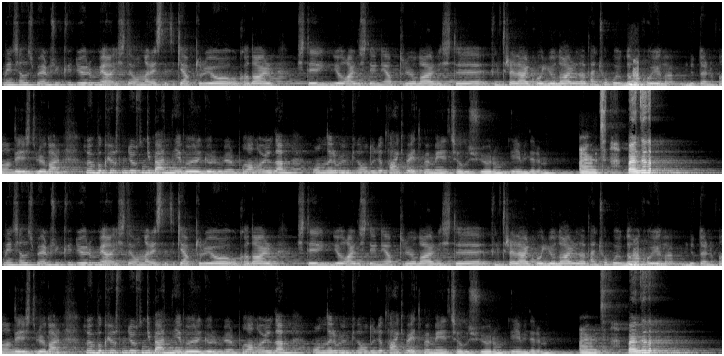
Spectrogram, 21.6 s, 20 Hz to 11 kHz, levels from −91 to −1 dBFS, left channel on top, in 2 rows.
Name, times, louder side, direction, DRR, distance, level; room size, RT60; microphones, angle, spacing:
voice 1, 0.0-19.2, equal, ahead, 9 dB, 0.9 m, -28 dB
voice 2, 19.5-20.5, left 4 dB, 85° left, 15 dB, 0.9 m, -19 dB
28.5 x 23.0 x 8.5 m, 2.2 s
head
